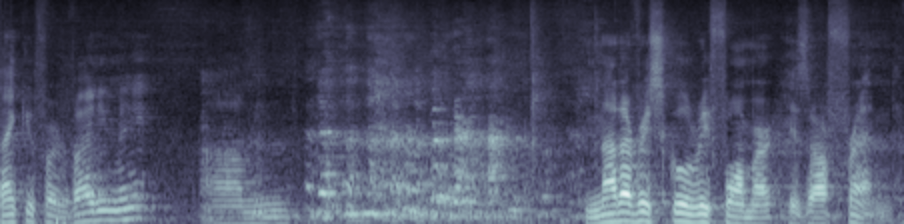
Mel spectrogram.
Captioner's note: laugh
